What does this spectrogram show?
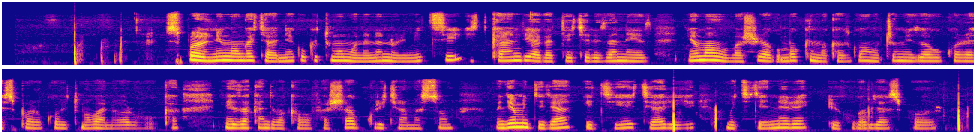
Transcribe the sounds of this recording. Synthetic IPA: spo̞ːɾniŋɡoːmɡacaːne̞ko̞kwitumumunananuɾimit͡sikʰaːndiaɡate̞ce̞ɾe̞zane̞ːzanijomhaːɱvumaʃuːɾiaɡo̞ːmbakwiːmakazɡwaomut͡ʃo̞mŋiːzajoɡukʰo̞ɾaɾasi̥po̞ɾkʰo̞βitumaβaːnaβaɾuhṵkʰane̞ːzakaːndiβakʰaβafaʃaɡukuɾiciɾamaso̞ma | muɟemuɟiɾaiɟihe̞cihaɾije̞muciɟe̞ne̞ɾe̞ | iβiko̞ɾɡwabjaːsi̥pʰoɾ

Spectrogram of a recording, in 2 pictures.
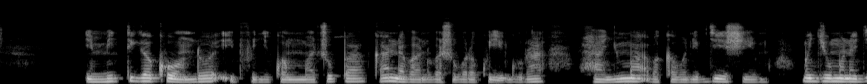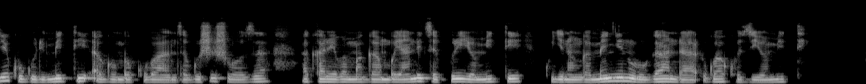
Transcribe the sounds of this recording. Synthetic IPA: imitiɡakʰo̞ːndo̞ʔḭp͡fuɲikwamumat͡ʃupakaːndiaβaːn̥huβaʃo̞βo̞ɾakwiɡuɾa | haːɲumaβakaβo̞nibɟiːʃiːmo̞muɟihumunaɟiːje̞kuɡuɾimitiʔaɡo̞ːmbakuβaːnzaɡuʃiʃo̞ːzaːkaɾe̞ːβamaɡaːmbo̞jaːndit͡se̞kuɾiːjo̞miti | kuɟiɾaŋɡoame̞ɲe̞nuɾuɡaːndaɾɡwaːkʰo̞zijo̞miti̥

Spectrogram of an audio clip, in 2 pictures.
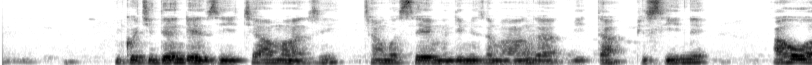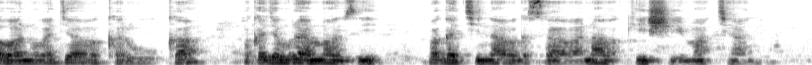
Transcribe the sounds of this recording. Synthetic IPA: iko̞cide̞ːnde̞zicamaːzi | caːŋɡwase̞muːndimizamahaːŋɡaβiːtapisine̞ | aɦo̞aβaːnhuβaɟaβakʰa̰ɾukʰa | βakaɟamuɾaːjamaːzi | βaɡacinaβaɡasaβanaβakʰiːʃiːmacaːne̞

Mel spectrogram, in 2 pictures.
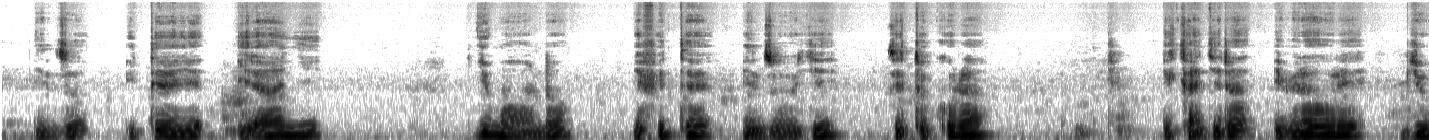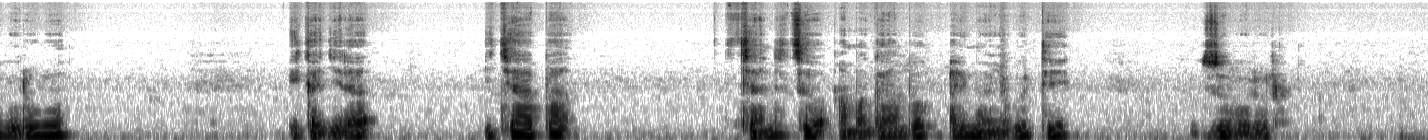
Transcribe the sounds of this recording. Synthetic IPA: inzu | ite̞ːje̞iɾaːɲi | ɾɟuːmuho̞ːndo̞ | ifite̞ | inzuːɟi | z̥itukuɾa | ikaɟiɾaiβiɾahuɾe̞ | bɟuβuɾuɾu | ikaɟiɾa | icaːpa | icaːndit͡soamaɡaːmbo̞aɾimuɲuɡuti | zuβuɾuɾu

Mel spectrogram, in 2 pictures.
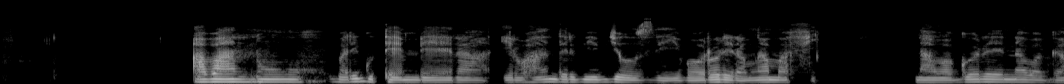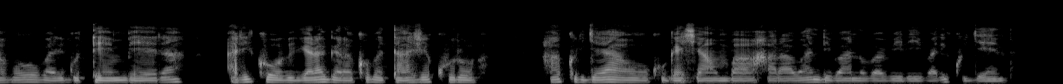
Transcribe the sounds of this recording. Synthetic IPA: aβaːn̥uβaɾiɡute̞ːmbe̞ːɾaiɾuɦaːnde̞ɾɡwiːβjoːziβo̞ːɾo̞ɾe̞ɾamŋaːmafi | naβaɡo̞ɾe̞naβaɡaβo̞βaɾiɡute̞ːmbe̞ːɾa̰ː | ɾikʰo̞βiɡaɾaɡaɾakʰo̞βataːʒe̞kʰuɾoβa | hakuɾɟajaːβo̞kuɡaçaːmbahaɾaːβaːndiβaːn̥huβaβiɾiβaɾikʰuɟe̞ːnda

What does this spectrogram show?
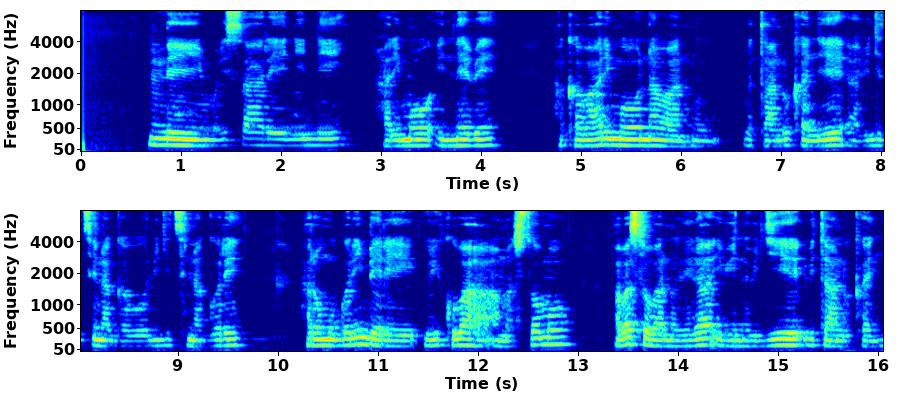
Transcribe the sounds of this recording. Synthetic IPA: nimuɾisaɾe̞nini | haɾimo̞ʔine̞βe̞ | hakʰaβahaɾimo̞naβaːn̥hu | βataːndukʰaɲe̞aβiɟit͡sinaɡaβo̞niɟit͡sinaɡo̞ɾe̞ | haɾumuɡoɾimbe̞ɾe̞uɾikuβaɦaːmaso̞mo̞ | aβaso̞βanuɾiɾaiβiːn̥huβiɟiːje̞βitaːndukʰaɲe̞

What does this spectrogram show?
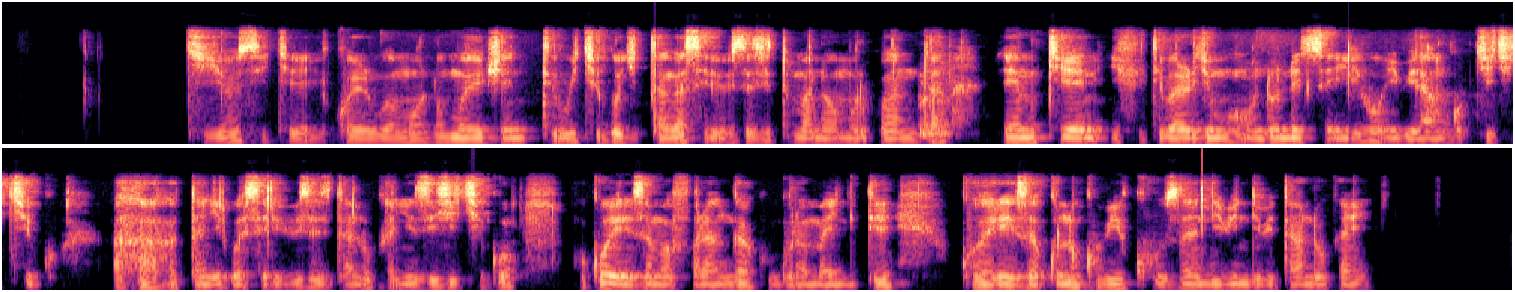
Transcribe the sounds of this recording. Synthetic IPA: cijo̞sice̞ikʰo̞ɾe̞ɾɡwamo̞nomueɾd͡ʒentʰiwiciɡo̞ɟitaːŋɡase̞ɾiviːse̞zitumanawo̞muɾɡwaːndaemtienifitiβaɾaɾɟuːmuho̞ːndo̞nde̞t͡se̞iɾiɦo̞iβiɾaːŋɡo̞b̚ɟiːci̥ciɡo̞ahaɦataːɲɟiɾɡwase̞ɾiviːs̬ezitaːndukʰaɲe̞ziciciɡo̞ŋko̞kuhe̞ɾe̞zaːmafaɾaːŋɡakuɡuɾamajnite̞kohe̞ɾe̞zakono̞kuβikʰuːzaniβiːndiβitaːndukaɲe̞

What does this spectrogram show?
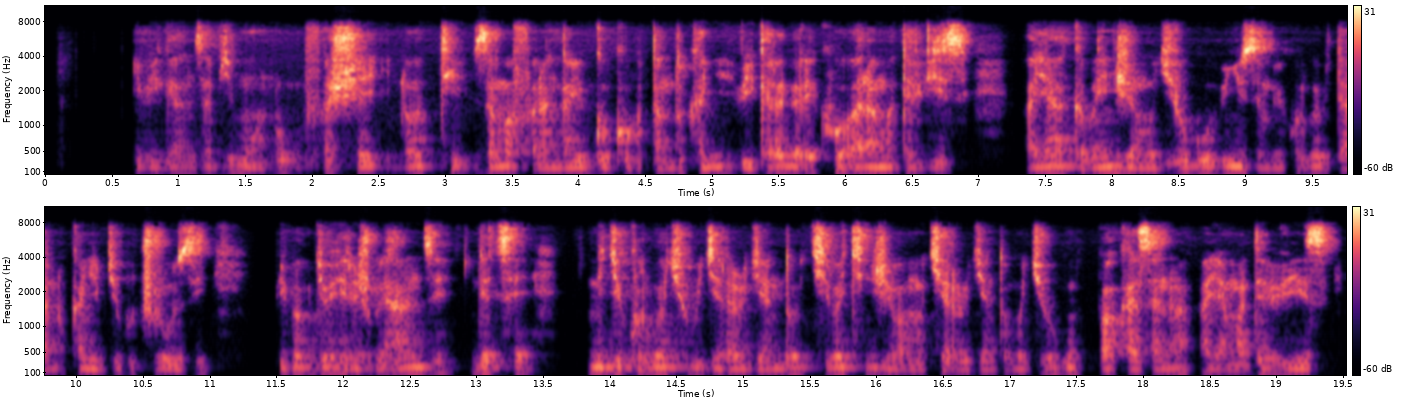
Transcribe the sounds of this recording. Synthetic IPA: iβiɡaːnzabjumuːn̥huβufaʃe̞ino̞tʰizamafaɾaːŋɡajub̚ɡo̞ːkʰo̞βutaːndukʰaɲe̞βiɡaɾaɡaɾe̞kʰo̞ʔaɾamadevize̥ | ajaːkaβajinʒiɾamuɟihuɡuβiɲuzemuβiko̞ɾɡwaβitaːndukaɲe̞bɟuβut͡ʃuɾuːzi | βiβabjo̞ːɦe̞ɾe̞ʒɡwe̞ɦaːnze̞nde̞t͡se̞ | niɟikʰo̞ɾɡwacuɾuɟeɾaɾuɟe̞ːndo̞ciβaciːnʒiβamuceɾa̰ɾuɟe̞ːndo̞muɟihuɡuβakʰazanaːjamadevizi̥

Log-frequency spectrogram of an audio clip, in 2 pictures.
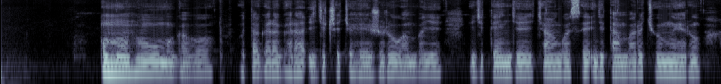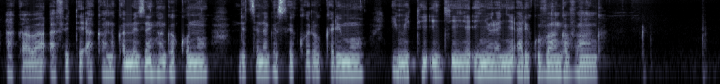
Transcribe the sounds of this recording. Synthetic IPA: umuːn̥huwumuɡaβo̞ | utaɡaɾaɡaɾaʔiɟit͡ʃe̞co̞ɦe̞ːʒuɾuwaːmbaje̞iɟite̞ːɲɟe̞caːŋɡwase̞iɟitaːmbaɾo̞cuːmŋe̞ːɾuakaβaʔafitʰe̞ʔakaːn̥ukame̞ze̞ŋaɡakʰo̞no̞nde̞t͡se̞naɡasekʰuɾokʰaɾimo̞ | imitʰiʔiɟiːje̞ʔiɲuɾaɲe̞ʔaɾikuvaːŋɡavaːŋɡa

